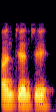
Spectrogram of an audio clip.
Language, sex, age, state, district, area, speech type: Dogri, male, 30-45, Jammu and Kashmir, Reasi, urban, conversation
